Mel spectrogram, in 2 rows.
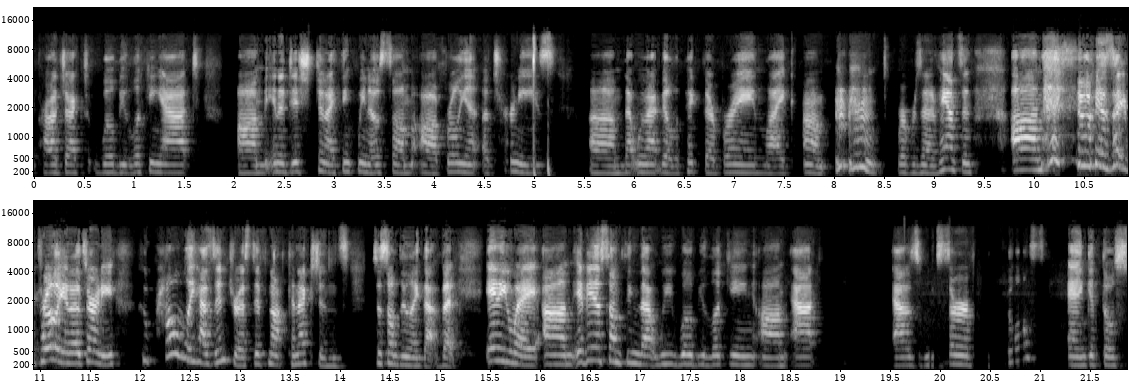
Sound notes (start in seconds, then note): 8.0 cough; 8.2 laughter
